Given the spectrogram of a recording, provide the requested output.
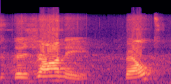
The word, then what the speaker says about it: Dejani Belt: Okay, his actual name, I mispronounced it, is Dejani Belt.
